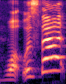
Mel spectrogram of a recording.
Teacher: Raising from low to high to show the person that you need them to repeat themselves. · you’re going to start low and show that questioning intonation at the end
